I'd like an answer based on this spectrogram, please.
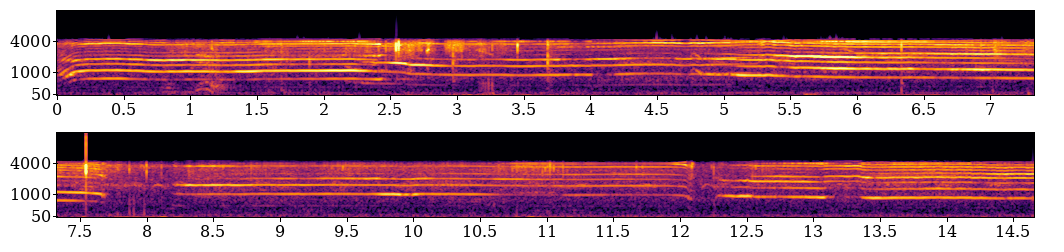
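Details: Two wild cats living in woods behind a house, raised there since kittens, exchange long drawn-out yowls with wavering, sliding pitch, overlapping and answering each other almost continuously, with faint background hiss.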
